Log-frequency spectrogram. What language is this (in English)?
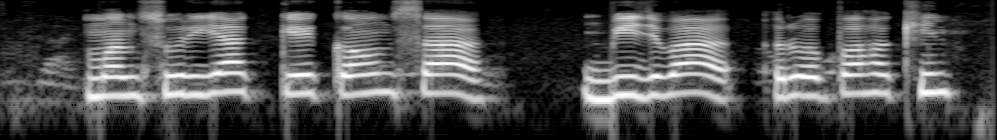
Magahi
